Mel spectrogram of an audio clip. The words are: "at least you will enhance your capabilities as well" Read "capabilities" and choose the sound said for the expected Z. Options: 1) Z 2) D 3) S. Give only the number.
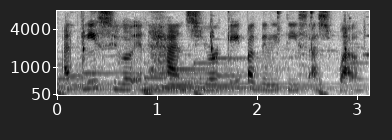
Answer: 3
